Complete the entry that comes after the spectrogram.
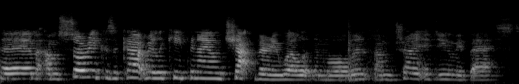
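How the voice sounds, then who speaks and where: A high-pitched woman in a Yorkshire accent, at a moderate pace with ordinary pitch variation. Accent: broad Yorkshire. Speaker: woodturner and live-stream demonstrator. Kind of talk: playful recipe demo in exaggerated broad Yorkshire; live-stream demo with casual chat. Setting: live stream.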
